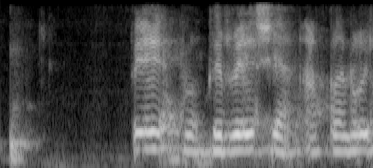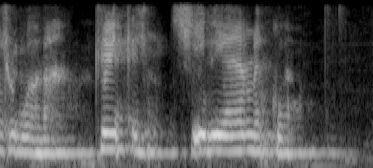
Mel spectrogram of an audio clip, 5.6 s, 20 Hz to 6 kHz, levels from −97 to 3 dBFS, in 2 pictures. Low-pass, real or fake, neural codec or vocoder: 5.4 kHz; fake; codec, 24 kHz, 1.5 kbps, HILCodec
